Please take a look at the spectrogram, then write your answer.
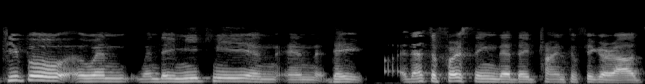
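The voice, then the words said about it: Brazilian accent. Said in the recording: “If you are wondering where my accent is ... I'm originally from Brazil. That's where the accent comes from.”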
